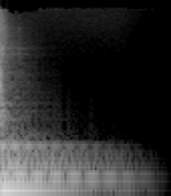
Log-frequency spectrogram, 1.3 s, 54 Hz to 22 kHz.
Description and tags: Frame drum oneshot RAW 15
Recording of a simple frame drum I had lying around.
Captured using a Rode NT5 microphone and a Zoom H5 recorder.
Edited in Cubase 6.5
Some of the samples turned out pretty noisy, sorry for that.
deep, drum, drumhit, drum-sample, frame-drum, hit, low, oneshot, perc, raw, recording, sample, simple, world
